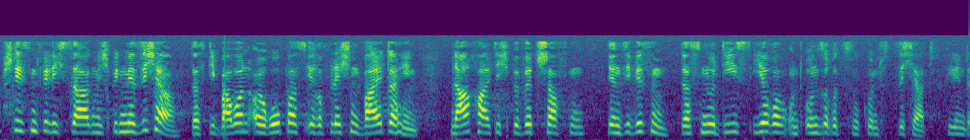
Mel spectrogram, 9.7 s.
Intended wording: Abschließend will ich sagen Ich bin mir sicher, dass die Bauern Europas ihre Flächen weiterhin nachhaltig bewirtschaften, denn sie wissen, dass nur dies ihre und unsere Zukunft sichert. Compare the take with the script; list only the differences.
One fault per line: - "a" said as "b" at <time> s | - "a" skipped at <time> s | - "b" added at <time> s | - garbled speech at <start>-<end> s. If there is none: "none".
none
